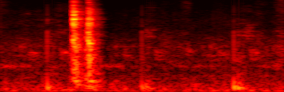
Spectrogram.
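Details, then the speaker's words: Maruti Suzuki Brezza after steering box replacement, wheel turned lock to lock with engine running: only brief tyre scuffs on the floor, earlier ticking from the rack gone; normal steering operation. "Sound ശരിക്കും കേൾക്കുകയാണ് ഇപ്പൊ okay ആയിട്ടുണ്ട് ആ steering box മാറിയപ്പോൾ തന്നെ സംഭവം എല്ലാം റെഡിയായി കുഴപ്പമൊന്നുമില്ല കണ്ടോ"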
